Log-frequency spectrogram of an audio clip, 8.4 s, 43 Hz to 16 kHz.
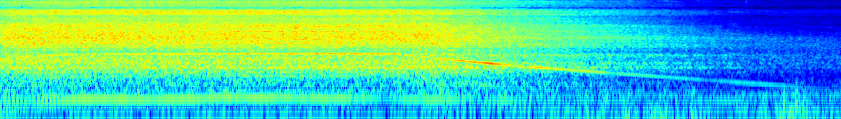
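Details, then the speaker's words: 1995 Hoover Commercial C1125 upright vacuum, fan blades inspected intact, during partial teardown: loud steady motor roar, then switch-off with a smooth falling whine and no scraping or rattles. Motor and fan are in good shape; the belt and brushroll likely need replacing. "That's like a flawless wind down. So I think the motor's in good shape, fan's in good shape, the vast majority of the machine seems to be in good shape."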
